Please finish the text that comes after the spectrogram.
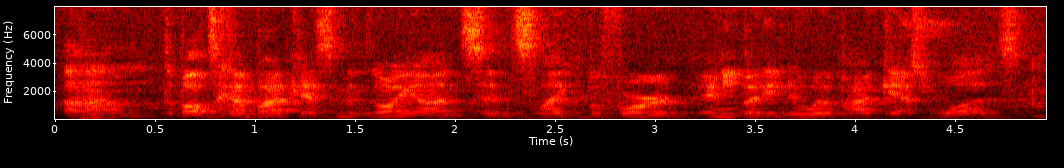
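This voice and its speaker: A man speaking casually as a convention panelist, in a halting, informal way. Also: low-pitched, flat delivery. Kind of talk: casual panel talk with jokes. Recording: echoey room, distant mic.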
